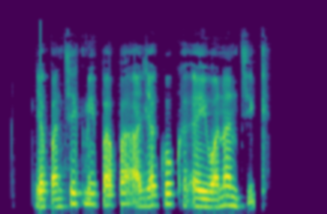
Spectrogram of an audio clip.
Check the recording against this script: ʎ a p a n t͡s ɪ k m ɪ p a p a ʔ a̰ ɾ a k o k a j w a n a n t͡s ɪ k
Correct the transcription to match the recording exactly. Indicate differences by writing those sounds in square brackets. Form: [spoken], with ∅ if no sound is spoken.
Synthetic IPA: ʎ a p a n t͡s ɪ k m ɪ p a p a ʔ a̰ [ʎ] a k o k a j w a n a n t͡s ɪ k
